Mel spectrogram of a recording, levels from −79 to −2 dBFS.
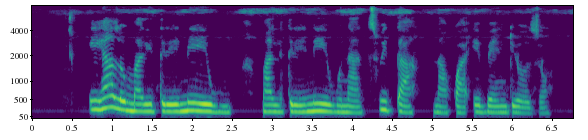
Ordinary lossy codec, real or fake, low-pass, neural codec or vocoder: none; real; none; none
